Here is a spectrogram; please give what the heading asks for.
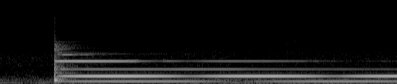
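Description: signal or alarm, gong ringing

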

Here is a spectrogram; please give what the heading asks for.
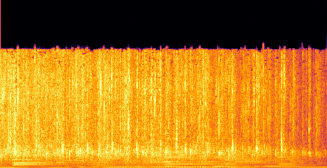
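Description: crowd, audience clapping hands

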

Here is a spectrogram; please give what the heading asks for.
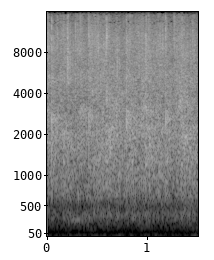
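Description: crowd, audience clapping hands

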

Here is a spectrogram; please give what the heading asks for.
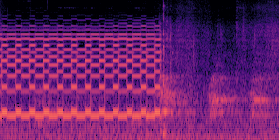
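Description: signal or alarm, apartment door buzzer

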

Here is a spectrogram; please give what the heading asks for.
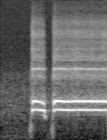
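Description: vehicle, train horn

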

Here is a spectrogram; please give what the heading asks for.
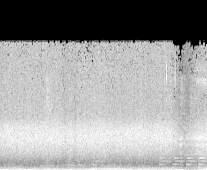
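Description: nature, rain

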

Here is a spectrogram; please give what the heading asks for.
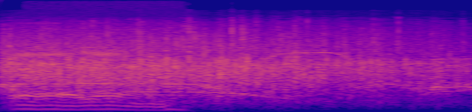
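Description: crowd, round of applause

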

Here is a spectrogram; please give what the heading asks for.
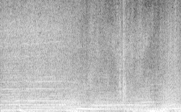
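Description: vehicle, race car engine revving

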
